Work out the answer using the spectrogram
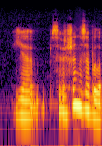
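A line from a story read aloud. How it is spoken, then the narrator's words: Whisper. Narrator (Russian): прошептала Франсуаза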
